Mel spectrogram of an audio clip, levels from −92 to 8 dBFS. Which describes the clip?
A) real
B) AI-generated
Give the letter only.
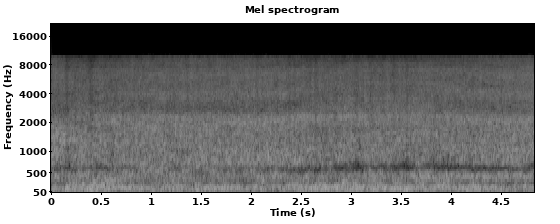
B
